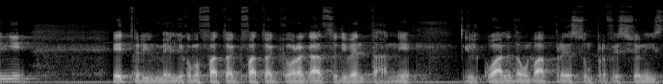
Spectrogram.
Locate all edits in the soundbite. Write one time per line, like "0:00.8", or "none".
0:01.3
0:02.4
0:05.3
